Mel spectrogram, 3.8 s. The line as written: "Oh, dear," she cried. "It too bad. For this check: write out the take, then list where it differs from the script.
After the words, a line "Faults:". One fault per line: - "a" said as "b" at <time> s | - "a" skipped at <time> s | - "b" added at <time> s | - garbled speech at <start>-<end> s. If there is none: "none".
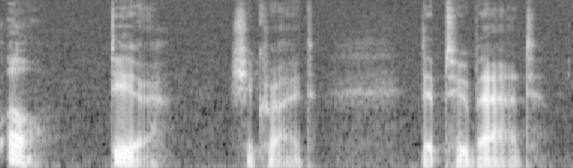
"Oh, dear," she cried. "It too bad.
Faults:
none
